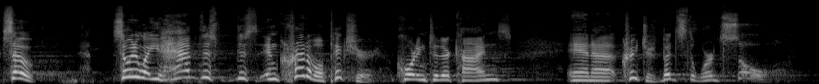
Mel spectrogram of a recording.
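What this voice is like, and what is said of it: Southern Tennessee American accent. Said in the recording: “my southern Tennessee accent”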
